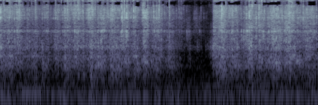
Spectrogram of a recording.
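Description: Ice rattling in a plastic iced-drink cup as a straw stirs it: a dense, crackly clatter of ice against the plastic that pauses briefly a little past halfway, then resumes.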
